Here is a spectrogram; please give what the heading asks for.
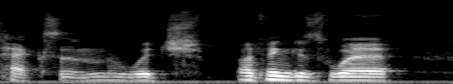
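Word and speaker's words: Häxan: From what I could find, it's pronounced Hexen, which I think is where the term witch's hex comes from.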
